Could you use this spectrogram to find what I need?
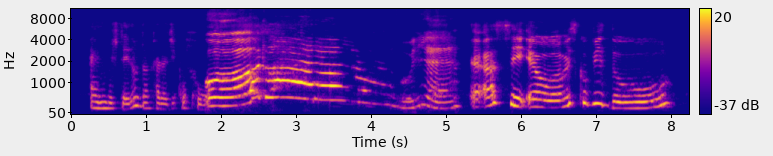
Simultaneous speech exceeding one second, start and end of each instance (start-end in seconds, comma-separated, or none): none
